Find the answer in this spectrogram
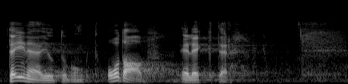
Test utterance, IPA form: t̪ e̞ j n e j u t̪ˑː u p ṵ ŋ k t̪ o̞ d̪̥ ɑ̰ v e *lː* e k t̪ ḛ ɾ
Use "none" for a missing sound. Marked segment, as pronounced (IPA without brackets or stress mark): l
